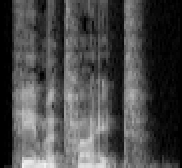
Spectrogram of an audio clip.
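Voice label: "hematite", British English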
